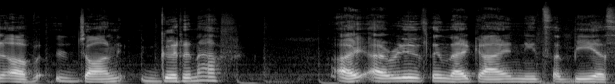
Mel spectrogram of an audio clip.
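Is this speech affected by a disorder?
Yes: cerebral palsy.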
